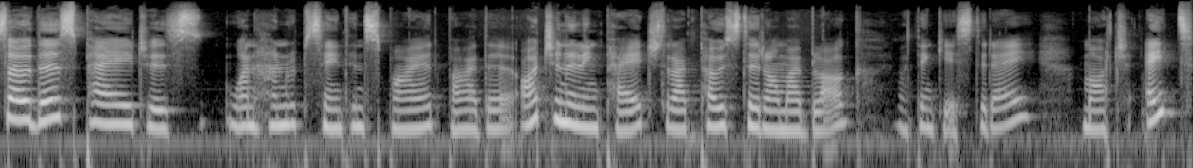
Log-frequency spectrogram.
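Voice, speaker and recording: A woman's fairly high voice at a fairly slow pace, with ordinary pitch variation, on a very clean recording with a silent background. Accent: South African. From South Africa. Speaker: craft video creator. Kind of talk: tutorial. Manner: animated.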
